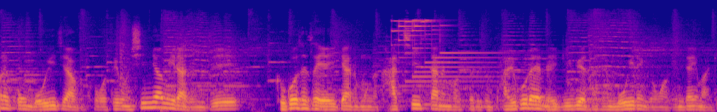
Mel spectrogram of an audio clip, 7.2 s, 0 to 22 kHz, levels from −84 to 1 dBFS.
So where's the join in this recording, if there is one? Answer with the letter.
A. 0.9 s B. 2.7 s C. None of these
C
